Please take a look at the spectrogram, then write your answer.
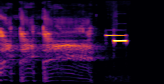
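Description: A drawn-out vocal groan gives way to a single short, high-pitched electronic beep from an ankle monitor that had not been charged, loud, then silence.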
